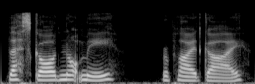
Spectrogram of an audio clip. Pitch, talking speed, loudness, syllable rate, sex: 190 Hz, 140 wpm, -16 LUFS, 3.6 syllables/s, female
